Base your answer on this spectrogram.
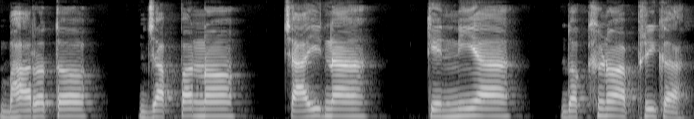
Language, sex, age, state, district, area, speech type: Odia, male, 30-45, Odisha, Bhadrak, rural, spontaneous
